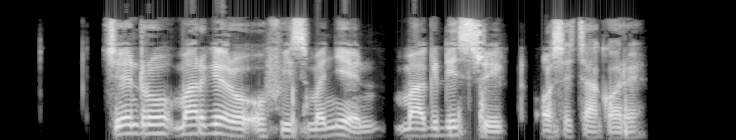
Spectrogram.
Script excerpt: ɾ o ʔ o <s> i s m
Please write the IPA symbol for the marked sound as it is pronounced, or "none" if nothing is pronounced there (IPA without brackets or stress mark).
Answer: f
